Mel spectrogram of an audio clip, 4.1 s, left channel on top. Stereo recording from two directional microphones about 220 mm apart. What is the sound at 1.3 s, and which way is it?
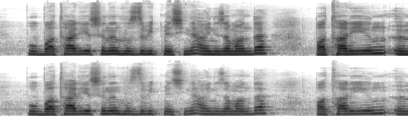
Speech, 30° left (ahead or behind).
